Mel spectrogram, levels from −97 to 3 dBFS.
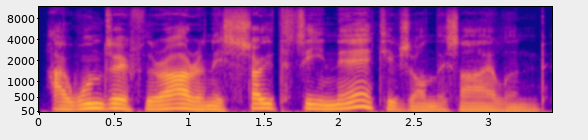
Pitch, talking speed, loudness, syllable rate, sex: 120 Hz, 210 wpm, -18 LUFS, 5.7 syllables/s, male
